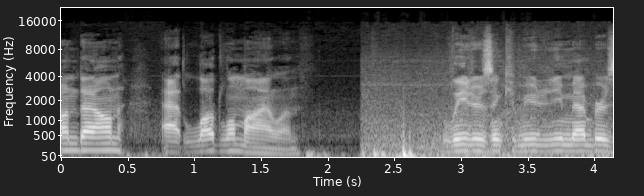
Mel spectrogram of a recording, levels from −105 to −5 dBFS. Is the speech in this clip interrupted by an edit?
yes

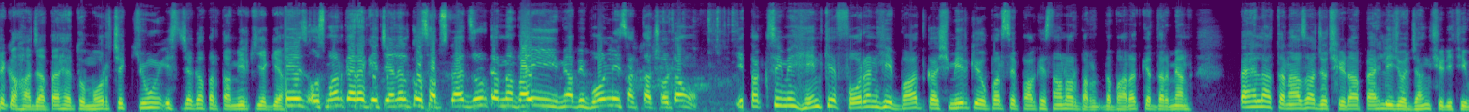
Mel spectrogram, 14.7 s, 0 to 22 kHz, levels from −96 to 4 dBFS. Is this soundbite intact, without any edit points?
no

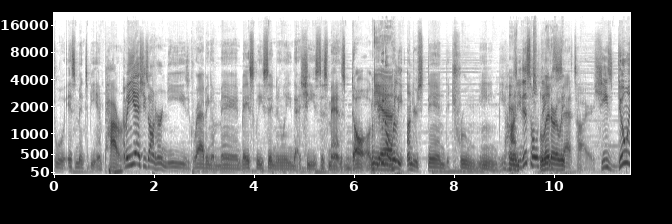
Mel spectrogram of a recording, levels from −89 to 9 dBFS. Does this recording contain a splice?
no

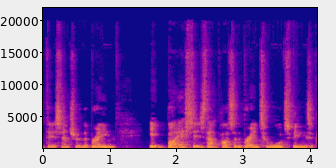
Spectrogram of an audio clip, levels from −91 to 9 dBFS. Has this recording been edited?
no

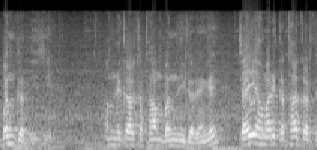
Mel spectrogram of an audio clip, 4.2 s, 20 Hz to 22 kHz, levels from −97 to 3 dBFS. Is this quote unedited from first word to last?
no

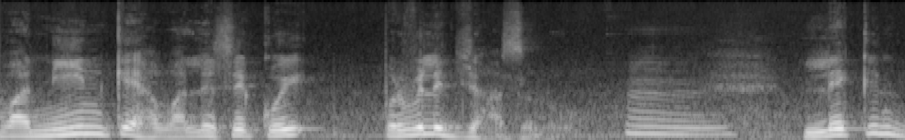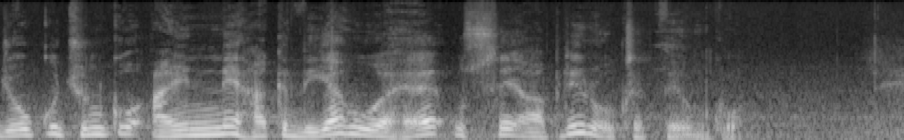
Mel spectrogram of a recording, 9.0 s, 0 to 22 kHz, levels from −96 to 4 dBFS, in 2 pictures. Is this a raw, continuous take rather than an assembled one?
yes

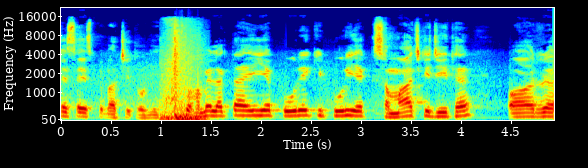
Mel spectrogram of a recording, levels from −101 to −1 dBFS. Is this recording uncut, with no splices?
no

